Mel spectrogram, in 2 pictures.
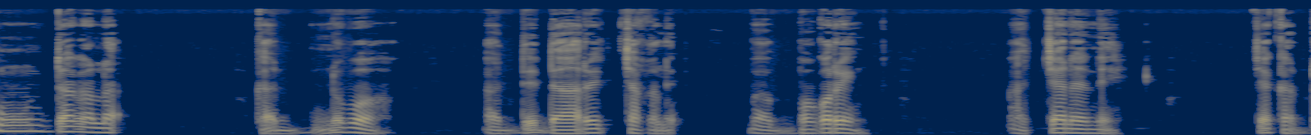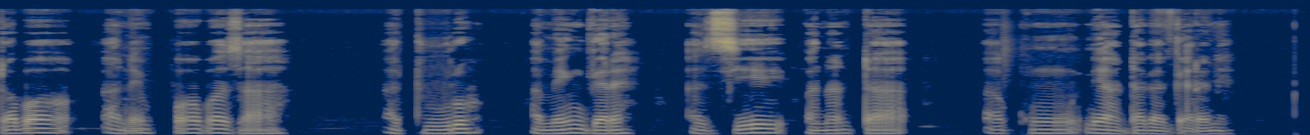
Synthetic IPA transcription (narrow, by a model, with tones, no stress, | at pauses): kũː˦da˦ɣa˨la˨ | ka̰˨nʊ˦bɔ˨ | a˨dɪ̰˦daː˨ɾɪ˦t͡ʃa˨ɣɪ˨lɪ̰˨ | ba˨bɔ˦ɣʊ˦ɾɪ˦ŋ | a˨t͡ʃɛ˦nɛ˦nɪ̰˨ | t͡ʃɛ̰˦ka̰˨dɔ˨bɔ˦ | a˨nɪ̰˦pɔː˦ba˦za̰ː˨˦ | a˨tʰuː˨ɾo˦ | a˨mɪ˦ŋɡɛ˨ɾɛ˦ | a˨zi˨e˦b̥a˨na˦n˦ta̰ː˦ | a˨kũː˦nɪ˦a˨da˦ɡa˨ɡɛ˨ɾɛ˦nɪ˨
